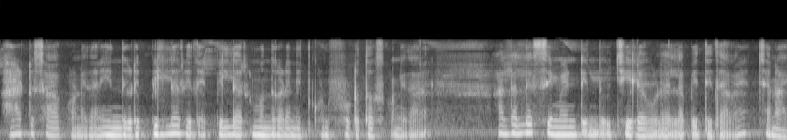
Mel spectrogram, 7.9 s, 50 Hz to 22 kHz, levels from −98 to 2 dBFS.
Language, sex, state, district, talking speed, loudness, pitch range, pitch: Kannada, female, Karnataka, Raichur, 120 wpm, -19 LUFS, 165-185 Hz, 175 Hz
